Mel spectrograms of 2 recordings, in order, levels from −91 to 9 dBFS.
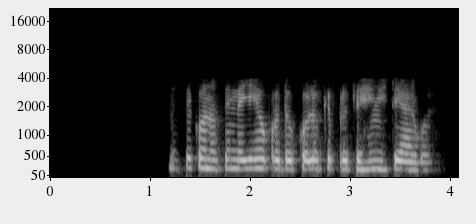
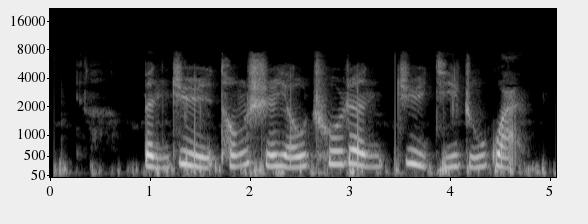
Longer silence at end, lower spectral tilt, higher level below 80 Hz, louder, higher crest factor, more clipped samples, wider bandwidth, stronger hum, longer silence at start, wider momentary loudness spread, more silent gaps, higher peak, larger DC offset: first, 0.25 s vs 0.1 s; about the same, -6 dB/octave vs -7 dB/octave; second, -64 dBFS vs -52 dBFS; second, -23 LUFS vs -20 LUFS; about the same, 14 dB vs 18 dB; neither; second, 3.9 kHz vs 7.4 kHz; neither; first, 1.2 s vs 0.05 s; about the same, 9 LU vs 8 LU; neither; second, -10 dBFS vs -2 dBFS; neither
